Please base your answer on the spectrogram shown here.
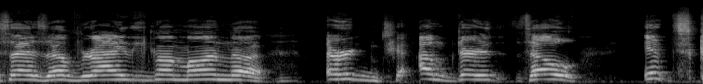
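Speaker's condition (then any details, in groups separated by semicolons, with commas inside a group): Ataxia telangiectasia; rare muscular dystrophy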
